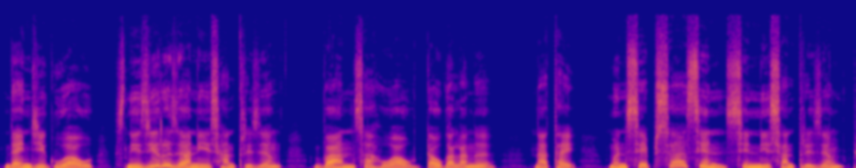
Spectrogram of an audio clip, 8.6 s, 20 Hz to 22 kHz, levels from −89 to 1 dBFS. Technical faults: none

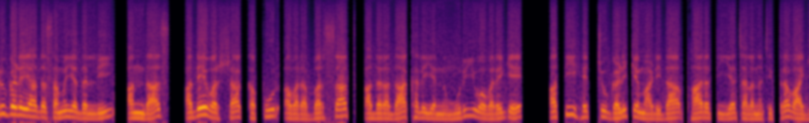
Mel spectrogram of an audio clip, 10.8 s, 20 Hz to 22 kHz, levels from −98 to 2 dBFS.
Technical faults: 1-bit DFPWM compression

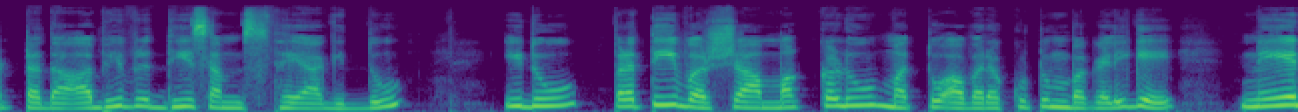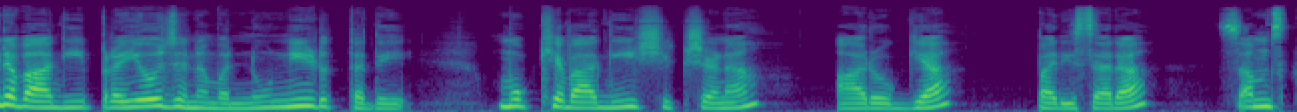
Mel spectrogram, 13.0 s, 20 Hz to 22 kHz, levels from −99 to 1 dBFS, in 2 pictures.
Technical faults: transcoding between lossy codecs

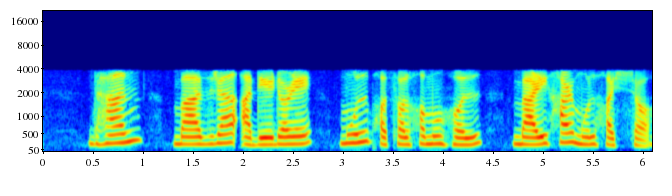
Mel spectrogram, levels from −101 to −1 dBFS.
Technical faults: none

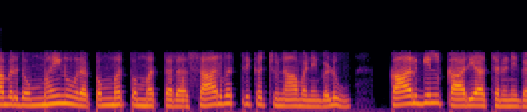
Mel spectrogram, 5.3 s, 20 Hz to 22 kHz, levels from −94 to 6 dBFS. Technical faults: packet loss with pitch repetition

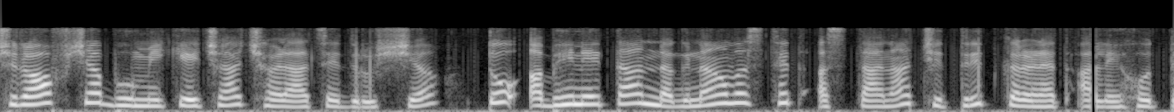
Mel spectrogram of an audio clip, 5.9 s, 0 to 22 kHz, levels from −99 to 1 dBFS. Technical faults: loud pop; packet loss on an ADPCM call

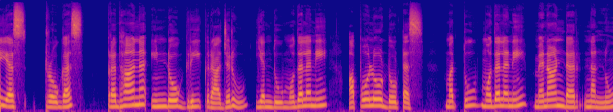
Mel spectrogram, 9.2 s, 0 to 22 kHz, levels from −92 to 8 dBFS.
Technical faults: none

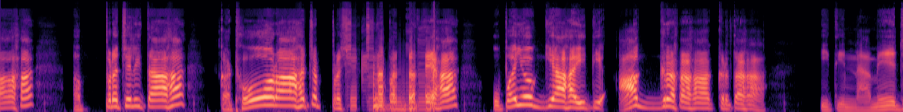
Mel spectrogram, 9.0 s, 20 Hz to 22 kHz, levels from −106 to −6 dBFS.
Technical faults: lost packet rebuilt from error correction; short concealed packet loss; robotic sound from repeated short buffers

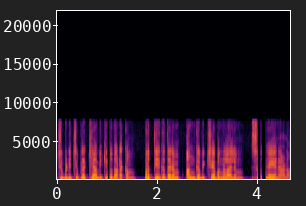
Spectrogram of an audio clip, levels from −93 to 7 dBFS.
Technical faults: packet loss on an ADPCM call

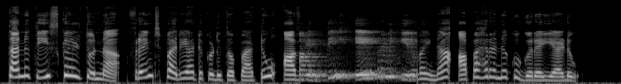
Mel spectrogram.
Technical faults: switch to a distant microphone

